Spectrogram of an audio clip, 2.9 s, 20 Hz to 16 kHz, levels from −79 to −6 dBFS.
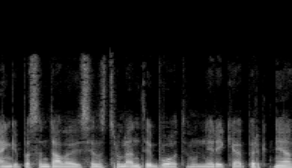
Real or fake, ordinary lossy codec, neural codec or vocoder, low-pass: fake; AAC, 48 kbps; codec, 24 kHz, 0.9 kbps, WavTokenizer, medium speech release version 2; 10.8 kHz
